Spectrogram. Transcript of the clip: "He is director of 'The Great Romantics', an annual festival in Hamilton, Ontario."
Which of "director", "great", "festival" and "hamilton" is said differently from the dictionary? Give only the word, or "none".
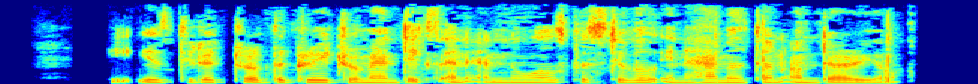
none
